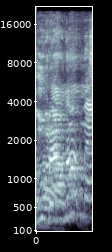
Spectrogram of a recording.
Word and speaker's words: Lou Malnati's: I say Lou It's Lou Malnati's. Malnati's. Some people pronounce every letter and word in it.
